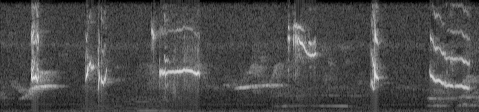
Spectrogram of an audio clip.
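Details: Orange-headed thrush, a wild bird, singing short varied whistled phrases: rising and falling slurred notes and sharp chirps spaced by brief pauses, over low background noise.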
